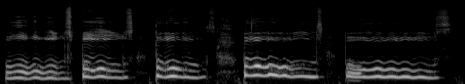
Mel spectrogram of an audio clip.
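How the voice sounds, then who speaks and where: A woman voicing a pompous, flustered male schoolteacher in a storybook, booming and repeating words frantically. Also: big pitch swings, extremely slow, fairly bright tone, no echo, heavily acted. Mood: manic muttering.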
